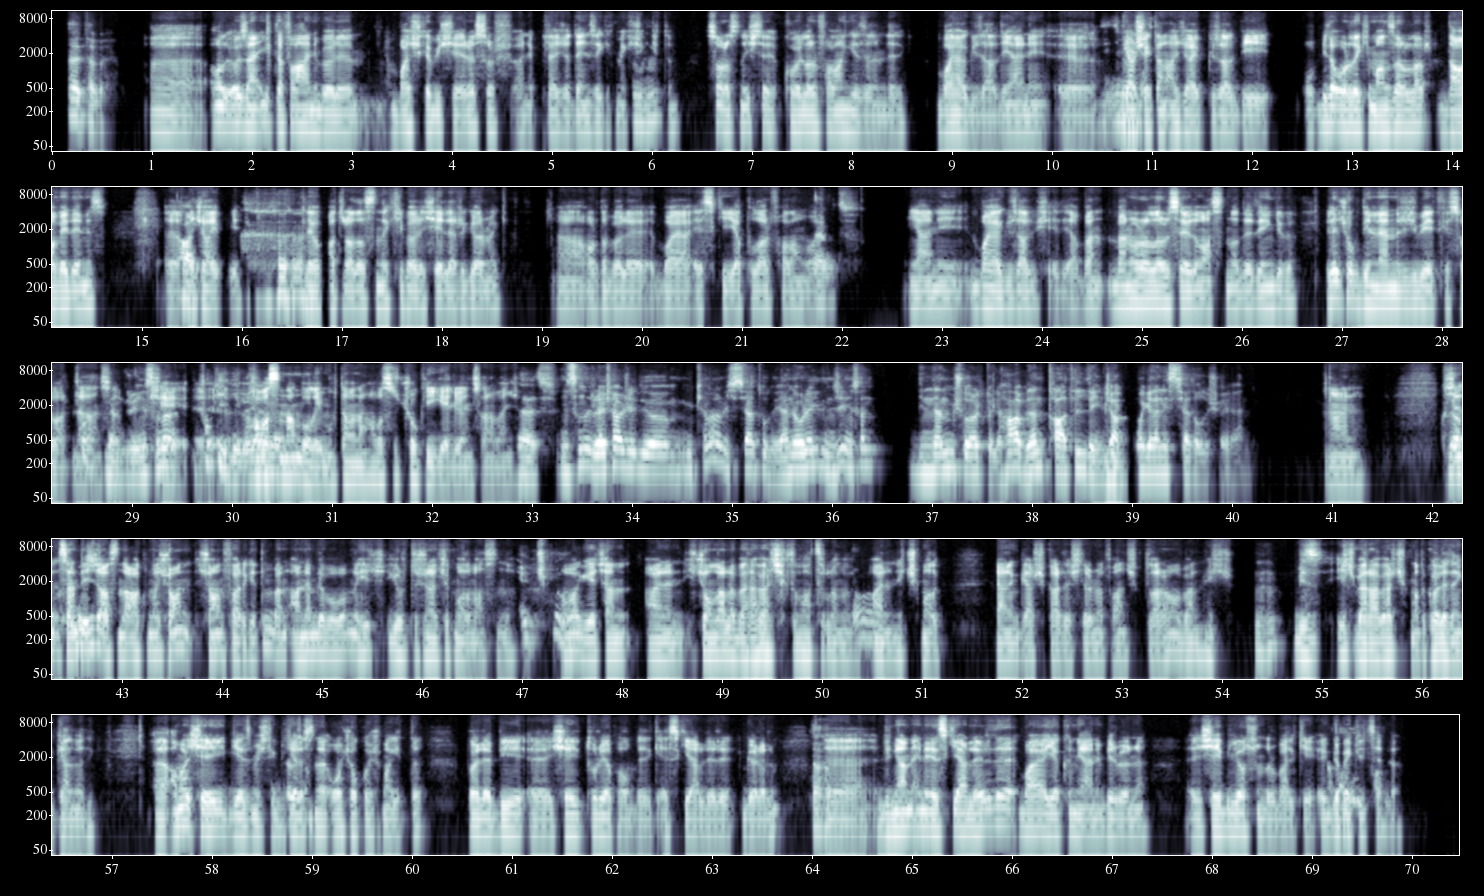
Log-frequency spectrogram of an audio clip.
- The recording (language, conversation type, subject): Turkish, unstructured, En unutulmaz aile tatiliniz hangisiydi?
- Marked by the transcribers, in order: other background noise; tapping; chuckle; in English: "recharge"; laughing while speaking: "beraber"; unintelligible speech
